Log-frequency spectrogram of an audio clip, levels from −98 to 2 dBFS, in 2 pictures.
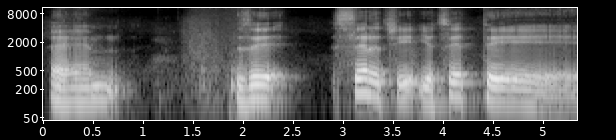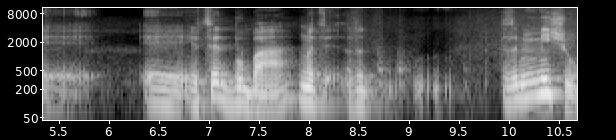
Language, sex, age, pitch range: Hebrew, male, 60-79, 95-140 Hz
